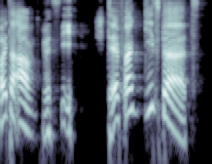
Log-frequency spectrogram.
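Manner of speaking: drawn-out TV announcer voice. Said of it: "wie so ein Ansager".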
